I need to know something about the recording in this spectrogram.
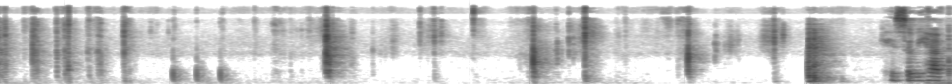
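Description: Playing cards tap and slide onto a table.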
